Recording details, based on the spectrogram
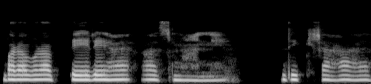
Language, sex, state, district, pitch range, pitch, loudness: Hindi, female, Bihar, Araria, 205-220 Hz, 215 Hz, -16 LUFS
